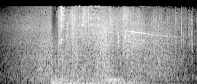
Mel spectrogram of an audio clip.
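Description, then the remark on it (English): A loud explosion sound effect bursts in about a second in, a deep rumbling boom with crackling debris that slowly rolls and fades over the next few seconds. “Well, folks, you heard the explosion,”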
